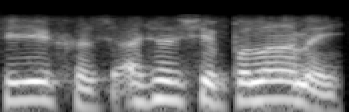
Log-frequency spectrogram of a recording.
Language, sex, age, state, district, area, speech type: Kashmiri, male, 30-45, Jammu and Kashmir, Baramulla, rural, conversation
